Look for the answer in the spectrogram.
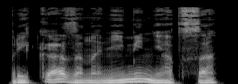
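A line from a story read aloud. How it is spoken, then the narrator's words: Grumbling. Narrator (Russian): проворчал Денис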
